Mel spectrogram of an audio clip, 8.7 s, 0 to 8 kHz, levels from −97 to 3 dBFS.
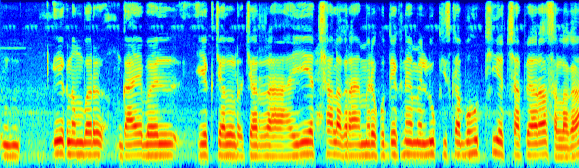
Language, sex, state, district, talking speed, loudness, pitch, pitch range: Hindi, male, Chhattisgarh, Balrampur, 180 wpm, -15 LUFS, 155 Hz, 150-165 Hz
